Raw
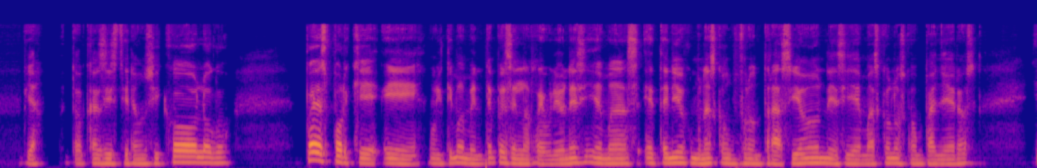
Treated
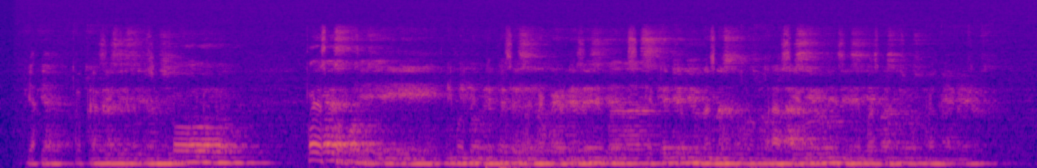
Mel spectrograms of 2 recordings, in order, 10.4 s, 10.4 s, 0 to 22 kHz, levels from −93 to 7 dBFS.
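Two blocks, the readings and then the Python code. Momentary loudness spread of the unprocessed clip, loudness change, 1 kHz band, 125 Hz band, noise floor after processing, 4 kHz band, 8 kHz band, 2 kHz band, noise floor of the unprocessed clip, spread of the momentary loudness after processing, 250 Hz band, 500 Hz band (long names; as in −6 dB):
11 LU, −8.0 dB, −6.0 dB, −5.5 dB, −55 dBFS, −4.0 dB, −1.5 dB, −5.5 dB, −65 dBFS, 10 LU, −18.0 dB, −12.0 dB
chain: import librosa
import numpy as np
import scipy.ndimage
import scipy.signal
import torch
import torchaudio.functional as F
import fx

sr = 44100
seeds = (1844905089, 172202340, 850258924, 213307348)

y = fx.fade_out_tail(x, sr, length_s=1.73)
y = fx.high_shelf(y, sr, hz=7900.0, db=-9.5)
y = fx.env_phaser(y, sr, low_hz=180.0, high_hz=3100.0, full_db=-29.0)
y = fx.tone_stack(y, sr, knobs='10-0-10')
y = fx.quant_dither(y, sr, seeds[0], bits=10, dither='triangular')
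y = fx.rev_plate(y, sr, seeds[1], rt60_s=1.0, hf_ratio=0.8, predelay_ms=115, drr_db=-4.5)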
